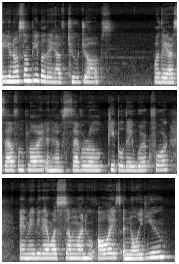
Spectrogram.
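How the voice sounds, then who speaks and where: A woman doing a tarot reading who is losing her voice a little and sounds slightly hoarse. She talks in a loose, meandering way with lots of "you know" and small hedges. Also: medium pitch, mellow. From Germany. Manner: meandering, hedging, many "you know" fillers. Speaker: tarot reader. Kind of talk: casual tarot reading monologue. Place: home near a hospital, sirens outside.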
